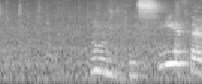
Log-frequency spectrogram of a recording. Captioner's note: tapping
